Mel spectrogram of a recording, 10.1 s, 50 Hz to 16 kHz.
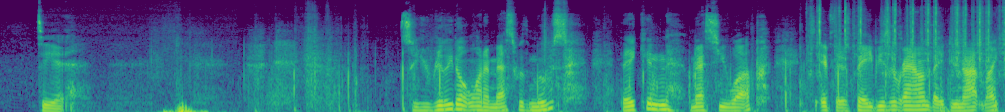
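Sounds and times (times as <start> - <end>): footsteps in snow: 1.4 - 9.7.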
